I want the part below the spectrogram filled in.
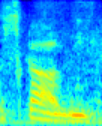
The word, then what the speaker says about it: scone: Always call it a scone. – Probably because of where you're from, but the correct pronunciation for when scones were first invented is as in S-K-O-N.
